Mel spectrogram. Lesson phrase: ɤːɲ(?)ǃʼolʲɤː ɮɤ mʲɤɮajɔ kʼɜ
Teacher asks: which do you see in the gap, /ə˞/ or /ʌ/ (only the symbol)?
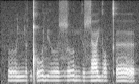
ʌ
